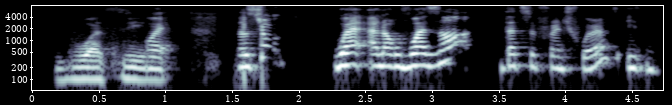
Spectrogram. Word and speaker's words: voisine: Ouais, alors voisin, that's a French word. It does exist. That's neighbor, but that's the masculine. Voisin. Un. And then because the E is added, the N is pronounced. Voisine.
